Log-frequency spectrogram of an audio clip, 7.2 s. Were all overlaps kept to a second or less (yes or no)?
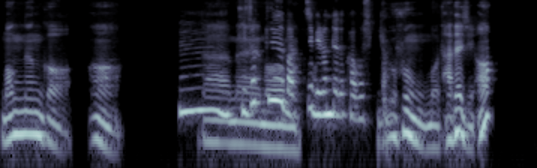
no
